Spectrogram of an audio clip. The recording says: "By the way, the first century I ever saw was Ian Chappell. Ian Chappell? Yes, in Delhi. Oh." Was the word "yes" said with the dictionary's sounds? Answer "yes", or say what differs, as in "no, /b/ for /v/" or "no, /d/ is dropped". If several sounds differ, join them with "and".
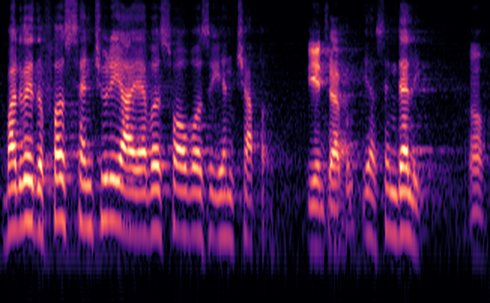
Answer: yes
